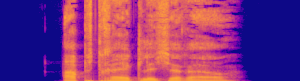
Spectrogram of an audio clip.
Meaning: inflection of abträglich: 1. strong/mixed nominative masculine singular comparative degree 2. strong genitive/dative feminine singular comparative degree 3. strong genitive plural comparative degree
- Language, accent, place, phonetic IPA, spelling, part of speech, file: German, Germany, Berlin, [ˈapˌtʁɛːklɪçəʁɐ], abträglicherer, adjective, De-abträglicherer.ogg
